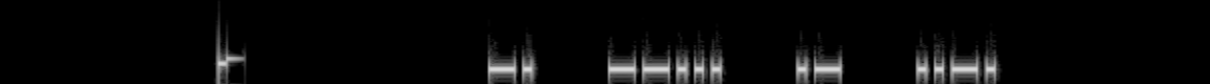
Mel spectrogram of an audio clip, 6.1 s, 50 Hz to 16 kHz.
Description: Morse code, heard as a keyed tone, about 28 wpm, spaced as for 16 wpm, 700 Hz. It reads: N7AF
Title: USA Call Signs - 3x Character Spacing - 28wpm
